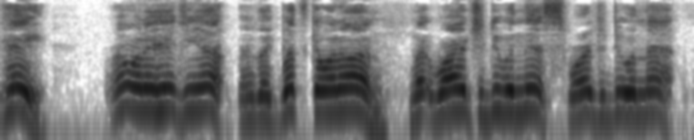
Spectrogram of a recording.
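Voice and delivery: high, chatty mock call to an official; imitating a caller. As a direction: lightly play an eager citizen phoning in. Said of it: "wants to be like".

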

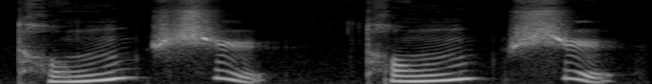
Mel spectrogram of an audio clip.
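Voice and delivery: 同事 with 同 rising and 事 falling; second tone, fourth tone. Shown as a demonstration. Teacher showing the tone pair, 同 rising, 事 falling. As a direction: sweep 同 up, drop 事 down. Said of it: "second tone with the fourth tone".

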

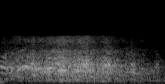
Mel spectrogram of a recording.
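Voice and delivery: unvoiced snickering laugh; breathy giggle. Real, not acted. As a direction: snicker at the joke. [name] laughs at own joke.

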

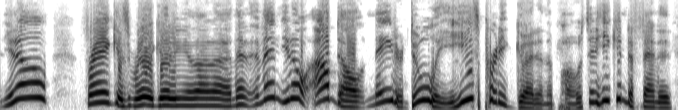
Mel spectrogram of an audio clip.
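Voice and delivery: high, hammed-up coach voice; mock the coach's press talk, up high; imitating Monty. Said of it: "He did a press conference where he said".

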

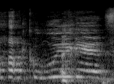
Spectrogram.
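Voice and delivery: laughing outburst. Real, not acted.

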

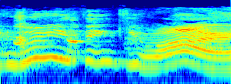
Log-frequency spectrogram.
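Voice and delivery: laughing mock outrage. Mock indignant retort, laughing.

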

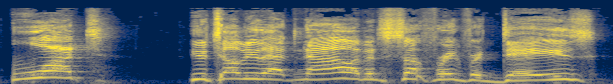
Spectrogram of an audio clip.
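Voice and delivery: high, incredulous outburst; outraged disbelief. Retold or imitated. Reacting to the owner's bad-heart news, high and outraged. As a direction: sound shocked and wronged.

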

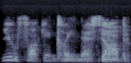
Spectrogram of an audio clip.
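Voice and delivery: very soft menacing order; menacing quiet order. Acted. Elway quietly orders the ball boy to clean up.

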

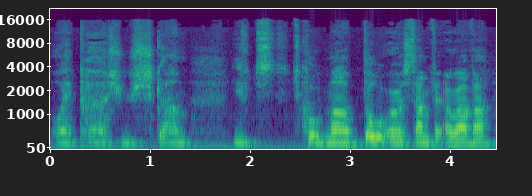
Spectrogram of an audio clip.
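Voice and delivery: high, mock heckling fan voice; hammed-up irate supporter shouting abuse; angry heckler. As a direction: jeer at him like a riled-up local fan from the touchline. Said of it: "He's like".

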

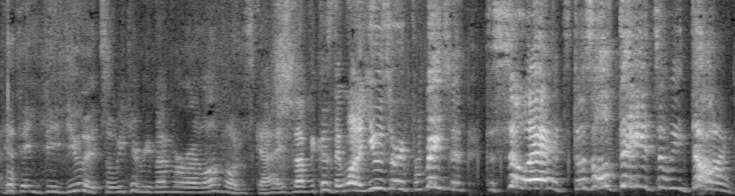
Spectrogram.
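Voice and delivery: mock defense building to a high shout; sarcastic reassurance erupting into a shrill scream; sarcastic rant into yelling.

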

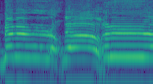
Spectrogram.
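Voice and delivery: high, frantic string of no's; panicked protest, high and frantic; mock panicked protest. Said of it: "I was like".

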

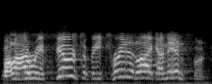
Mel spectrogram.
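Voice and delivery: indignant outburst. Acted. Quarrel with father.

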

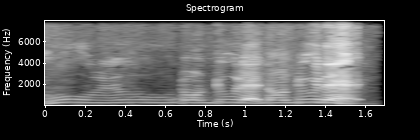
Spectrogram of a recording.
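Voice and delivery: high, soft, pained squeal; squeamish pleading. Retold or imitated. Streamer pleading with the movie screen, squeamish. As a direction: squeeze it out small and high.

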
